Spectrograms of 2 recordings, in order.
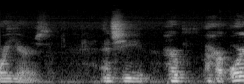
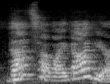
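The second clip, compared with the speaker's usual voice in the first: higher, louder dawning insight; sudden realization; 6 semitones higher, 5 dB louder than usual. Retold or imitated. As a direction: voice a retold eureka moment.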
